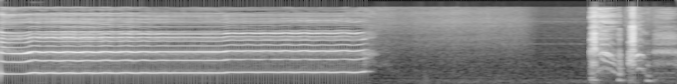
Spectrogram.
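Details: Two short, harsh cough bursts after a long, steady sung note and a pause, from a singer a few days after COVID who is still coughing.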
